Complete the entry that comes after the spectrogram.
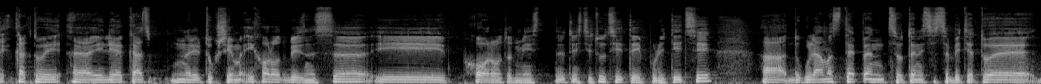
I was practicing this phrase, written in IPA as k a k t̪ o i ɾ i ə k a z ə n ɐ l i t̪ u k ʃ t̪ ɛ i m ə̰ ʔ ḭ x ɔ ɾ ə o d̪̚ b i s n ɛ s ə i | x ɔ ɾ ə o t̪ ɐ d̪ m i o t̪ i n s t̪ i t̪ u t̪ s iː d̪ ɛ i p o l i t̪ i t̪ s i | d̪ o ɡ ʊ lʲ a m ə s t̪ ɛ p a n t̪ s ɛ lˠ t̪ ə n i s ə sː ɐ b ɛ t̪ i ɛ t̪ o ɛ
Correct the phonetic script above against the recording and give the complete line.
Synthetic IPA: k a k t̪ o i l i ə k a z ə n ɐ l i t̪ u k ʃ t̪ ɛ i m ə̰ ʔ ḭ x ɔ ɾ ə o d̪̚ b i z n ɛ s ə i | x ɔ ɾ ə o t̪ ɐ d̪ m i o t̪ i n s t̪ i t̪ u t̪ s iː t̪ ɛ i p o l i t̪ i t̪ s i | d̪ o ɡ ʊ lʲ a m ə s t̪ ɛ p ɛ n t̪ s ɛ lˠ t̪ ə n i s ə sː ɐ b i t̪ i ɛ t̪ o ɛ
